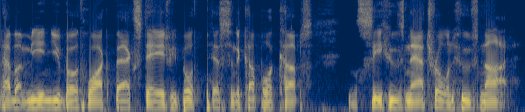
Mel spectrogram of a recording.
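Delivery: ordinary talk, nothing marked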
